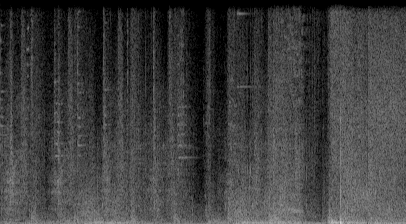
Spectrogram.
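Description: Game weapons clash and strike in a fight.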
